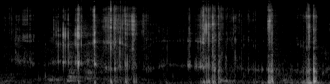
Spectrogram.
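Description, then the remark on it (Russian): Crisp, crackly crunching of potato chips being chewed, with a quick, irregular run of sharp bites and softer chewing between them, fairly quiet and with no talking. “А вот если такой подкаст записать, что мы весь подкаст едим чипсы, вы это слушаете.”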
